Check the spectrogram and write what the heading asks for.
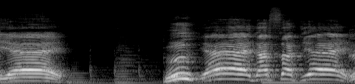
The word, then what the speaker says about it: jij: Daar staat jij! Staat niet ik kardes, staat niet Mahmut, staat j i j. J I J. jij. Dat spreek je uit als jij!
